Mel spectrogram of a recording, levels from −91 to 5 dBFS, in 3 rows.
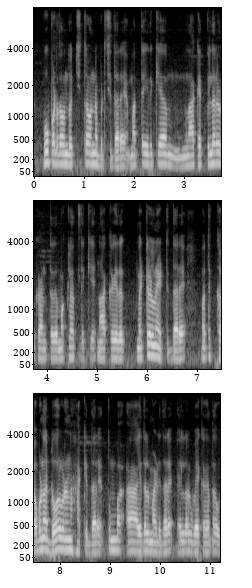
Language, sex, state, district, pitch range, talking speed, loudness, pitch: Kannada, male, Karnataka, Raichur, 120-140 Hz, 150 wpm, -16 LUFS, 125 Hz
